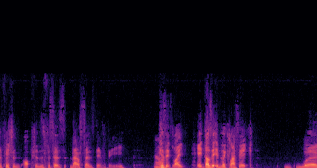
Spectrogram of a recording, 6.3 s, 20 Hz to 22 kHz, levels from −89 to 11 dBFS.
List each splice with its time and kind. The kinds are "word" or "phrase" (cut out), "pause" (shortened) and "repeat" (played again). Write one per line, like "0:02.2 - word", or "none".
none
